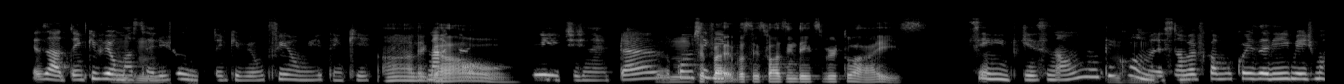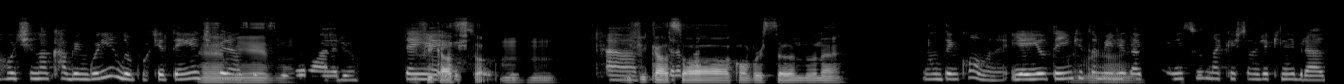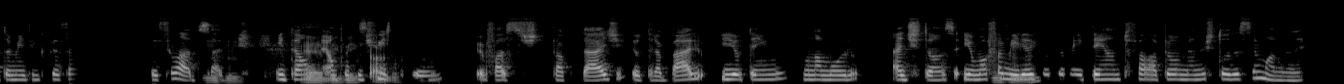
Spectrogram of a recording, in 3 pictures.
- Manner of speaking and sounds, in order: in English: "dates"; in English: "dates"; tapping
- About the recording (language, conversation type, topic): Portuguese, podcast, Como equilibrar trabalho, família e estudos?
